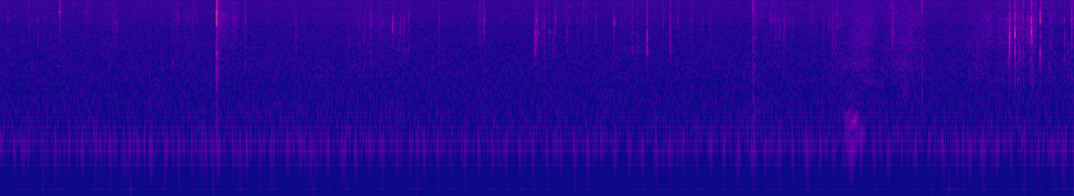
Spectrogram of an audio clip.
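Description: Faint scattered clicks and crackles over a low steady hum, with one sharper click about one and a half seconds in.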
